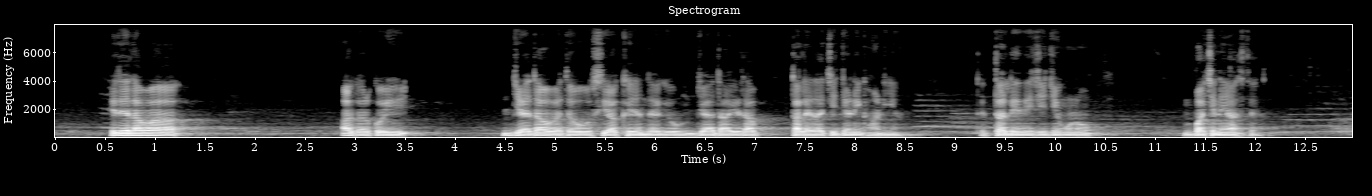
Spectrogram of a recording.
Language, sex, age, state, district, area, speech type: Dogri, male, 30-45, Jammu and Kashmir, Kathua, rural, spontaneous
